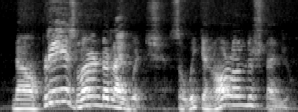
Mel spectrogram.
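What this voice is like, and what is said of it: Put-on Indian accent. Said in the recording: “That's my Indian accent, which is something I have very well”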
